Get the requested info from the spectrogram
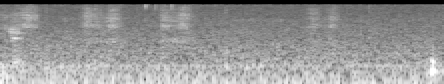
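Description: Faint scratching strokes of a felt-tip marker writing on thin non-woven agrofibre.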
